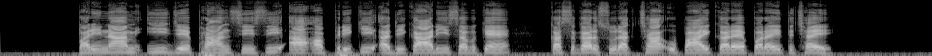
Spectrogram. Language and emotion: Maithili, neutral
